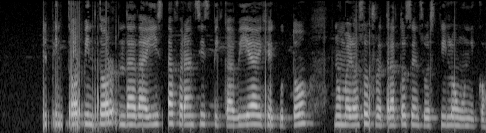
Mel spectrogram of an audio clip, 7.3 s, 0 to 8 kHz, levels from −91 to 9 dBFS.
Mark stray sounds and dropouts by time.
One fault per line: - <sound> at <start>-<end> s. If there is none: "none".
- dropout at 2.4-2.5 s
